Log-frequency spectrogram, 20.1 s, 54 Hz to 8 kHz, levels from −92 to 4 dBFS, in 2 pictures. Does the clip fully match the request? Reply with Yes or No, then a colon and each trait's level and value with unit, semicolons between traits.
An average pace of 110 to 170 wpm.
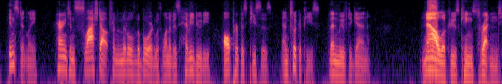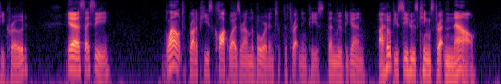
No: average, 180 wpm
